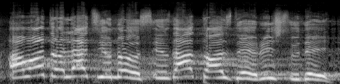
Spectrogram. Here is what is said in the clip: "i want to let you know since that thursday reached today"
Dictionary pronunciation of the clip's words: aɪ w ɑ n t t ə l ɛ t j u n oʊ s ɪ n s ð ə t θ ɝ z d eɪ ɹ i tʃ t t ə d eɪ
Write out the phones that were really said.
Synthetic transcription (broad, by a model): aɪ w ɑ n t t ə l ɛ t j u n oʊ s ɪ n s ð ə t t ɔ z d eɪ ɹ i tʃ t t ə d eɪ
